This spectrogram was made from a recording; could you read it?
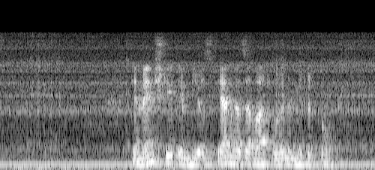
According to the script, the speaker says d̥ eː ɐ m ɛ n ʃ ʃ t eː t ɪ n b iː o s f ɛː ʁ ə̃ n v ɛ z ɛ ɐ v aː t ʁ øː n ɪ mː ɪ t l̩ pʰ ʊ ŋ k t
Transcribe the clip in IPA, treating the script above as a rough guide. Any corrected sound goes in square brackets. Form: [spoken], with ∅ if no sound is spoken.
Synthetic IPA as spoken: d̥ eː ɐ m ɛ n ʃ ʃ t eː t ɪ [m] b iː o s f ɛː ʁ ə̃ n [ʁ] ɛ z ɛ ɐ v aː t ʁ øː n ɪ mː ɪ t l̩ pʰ ʊ ŋ k t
